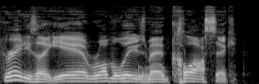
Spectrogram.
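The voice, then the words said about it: Attempted Australian accent. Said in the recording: “that's my best I could do for an Australian accent.”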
